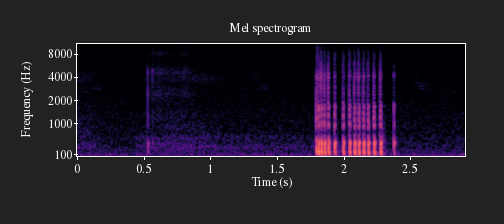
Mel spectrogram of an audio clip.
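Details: Dog named Buddy sleeping in owner's arms: quiet room, then one brief, loud, fluttering snort-like breath; a single snore.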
